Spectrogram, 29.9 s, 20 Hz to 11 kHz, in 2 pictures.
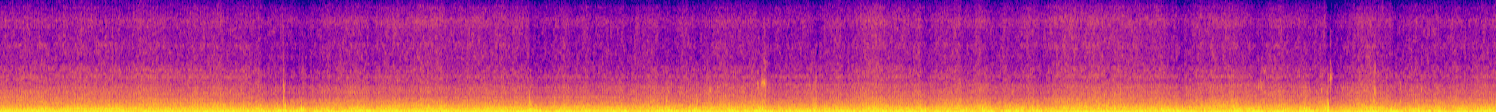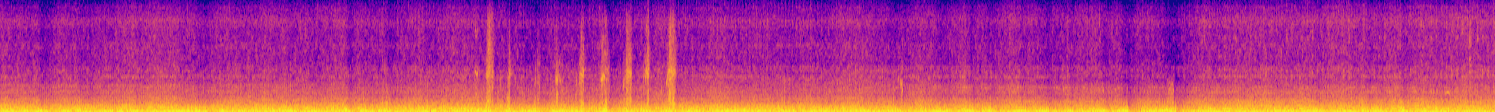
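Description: BMW R1250GS Adventure's boxer-twin engine running steadily at cruising speed on a dirt track, under dense road noise. A quick run of about six sharp ticks comes a little over two-thirds of the way through.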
